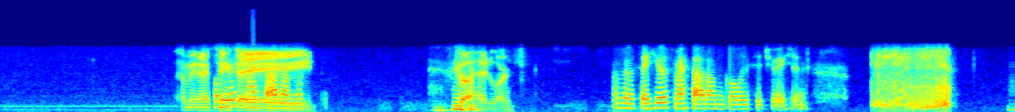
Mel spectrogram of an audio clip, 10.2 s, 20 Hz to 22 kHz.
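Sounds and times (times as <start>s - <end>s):
speech: 1.8s - 3.2s, 4.5s - 5.3s, 6.2s - 8.9s
laughter: 2.2s - 3.2s, 4.4s - 5.1s
wet fart noise blown with the mouth as a raspberry: 8.7s - 9.7s.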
